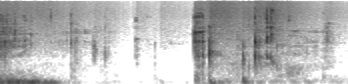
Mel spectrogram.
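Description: Wet chewing sounds with soft squishy crunches, a brief pause, then another burst of mouth noises as someone eats.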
